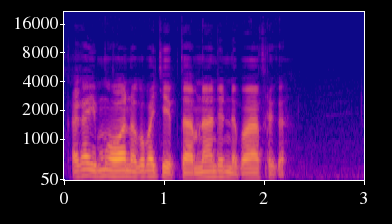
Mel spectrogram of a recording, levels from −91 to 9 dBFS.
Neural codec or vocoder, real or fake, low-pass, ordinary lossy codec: none; real; 19.8 kHz; MP3, 96 kbps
